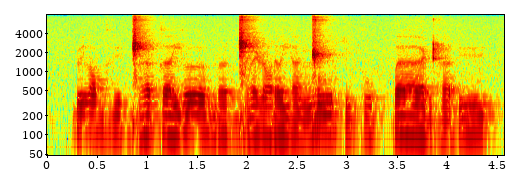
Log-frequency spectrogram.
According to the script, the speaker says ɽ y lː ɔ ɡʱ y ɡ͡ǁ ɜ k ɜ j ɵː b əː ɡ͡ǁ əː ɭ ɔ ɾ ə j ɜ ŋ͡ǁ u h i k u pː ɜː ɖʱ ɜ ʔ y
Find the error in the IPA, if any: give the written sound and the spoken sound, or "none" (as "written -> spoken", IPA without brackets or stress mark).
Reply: lː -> l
